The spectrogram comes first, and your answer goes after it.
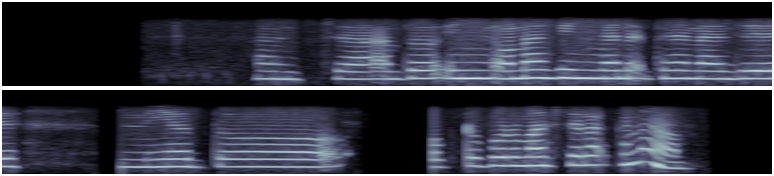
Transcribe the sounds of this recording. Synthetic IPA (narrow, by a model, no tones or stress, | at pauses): at͡ʃʰaad̪ɔiɲɔnak̬iɲmɛnɛʔ̚t̪ɛɦɛnad͡ʒɛ | nijɔt̪ɔ | ɔkʈɔbɔɾmast͡ʃɛlaʔkana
